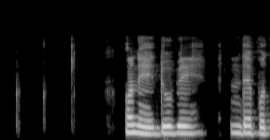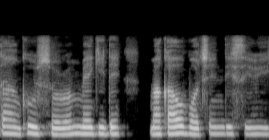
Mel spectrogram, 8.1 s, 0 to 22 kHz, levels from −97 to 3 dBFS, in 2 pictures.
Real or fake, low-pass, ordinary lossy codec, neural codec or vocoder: real; none; none; none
